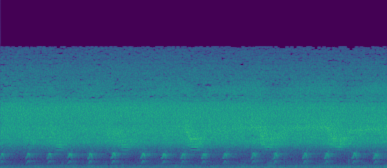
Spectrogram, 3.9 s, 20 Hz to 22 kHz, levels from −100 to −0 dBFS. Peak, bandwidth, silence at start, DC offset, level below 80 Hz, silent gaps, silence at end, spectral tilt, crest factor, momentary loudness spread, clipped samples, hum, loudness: -20 dBFS; 16 kHz; 0 s; under 0.1%; -74 dBFS; none; 0 s; 3 dB/octave; 14 dB; 2 LU; under 0.1%; none; -30 LUFS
